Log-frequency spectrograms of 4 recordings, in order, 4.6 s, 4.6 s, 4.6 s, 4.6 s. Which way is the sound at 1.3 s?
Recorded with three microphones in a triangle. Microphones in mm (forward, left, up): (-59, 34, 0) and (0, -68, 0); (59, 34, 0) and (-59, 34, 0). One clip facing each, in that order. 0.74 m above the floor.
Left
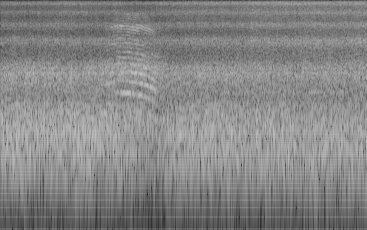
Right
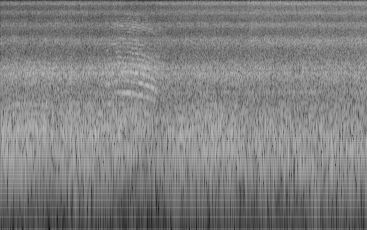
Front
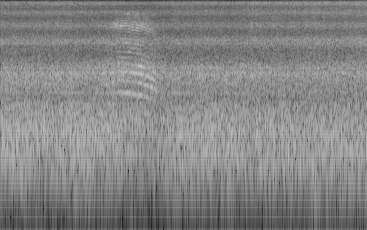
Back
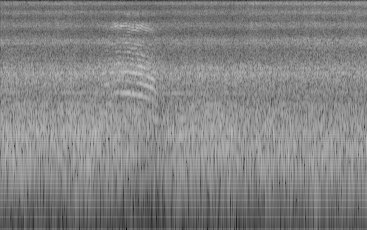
140° left.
